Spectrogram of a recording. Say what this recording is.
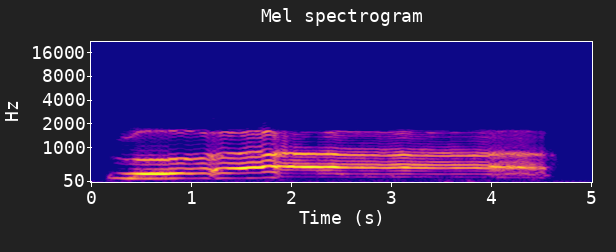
Zombie Die 2
Sound of a dying zombie
Death, Die, Zombie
